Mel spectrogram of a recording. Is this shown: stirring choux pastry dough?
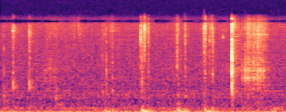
no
